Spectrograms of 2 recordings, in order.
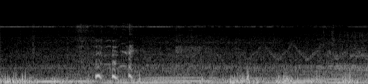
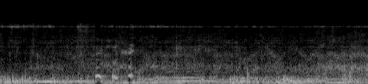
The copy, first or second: second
